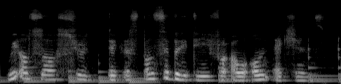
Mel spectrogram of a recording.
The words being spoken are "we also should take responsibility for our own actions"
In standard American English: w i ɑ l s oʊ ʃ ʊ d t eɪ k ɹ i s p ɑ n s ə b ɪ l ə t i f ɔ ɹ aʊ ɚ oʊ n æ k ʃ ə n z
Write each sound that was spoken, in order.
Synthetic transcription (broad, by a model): w i ɑ l s oʊ ʃ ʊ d t eɪ k ɹ i s p ɑ n s ə b ɪ l ə t i f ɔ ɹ aʊ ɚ oʊ n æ k ʃ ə n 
